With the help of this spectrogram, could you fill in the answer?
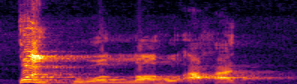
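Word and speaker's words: أحد: And the difference between these two words is only the pronunciation. I would write Ahad, Alif, Ha, Da, Ahad in Arabic, meaning one and only. And to make it Ihad, on the Ha I put a dot, that becomes Ha.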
